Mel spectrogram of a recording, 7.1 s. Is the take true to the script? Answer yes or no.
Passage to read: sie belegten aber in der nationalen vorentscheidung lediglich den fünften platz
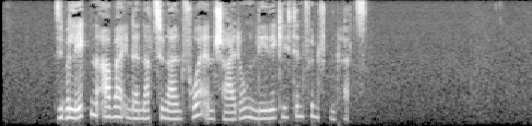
yes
